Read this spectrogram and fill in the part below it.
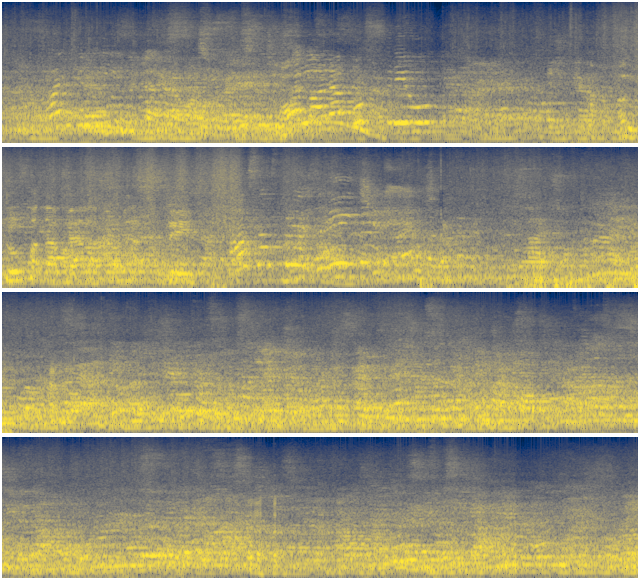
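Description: People talk and chatter close by, in a room with some echo.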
